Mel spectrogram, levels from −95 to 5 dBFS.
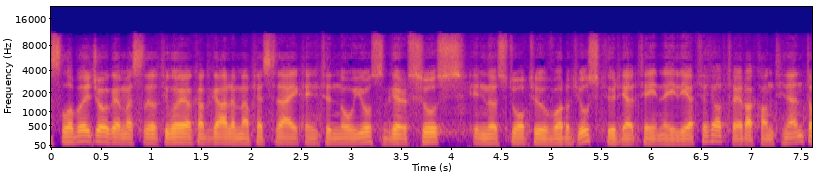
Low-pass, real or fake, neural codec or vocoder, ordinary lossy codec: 10.8 kHz; fake; codec, 16 kHz in and 24 kHz out, 0.9 kbps, LongCat-Audio-Codec, four codebook decoder; MP3, 64 kbps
